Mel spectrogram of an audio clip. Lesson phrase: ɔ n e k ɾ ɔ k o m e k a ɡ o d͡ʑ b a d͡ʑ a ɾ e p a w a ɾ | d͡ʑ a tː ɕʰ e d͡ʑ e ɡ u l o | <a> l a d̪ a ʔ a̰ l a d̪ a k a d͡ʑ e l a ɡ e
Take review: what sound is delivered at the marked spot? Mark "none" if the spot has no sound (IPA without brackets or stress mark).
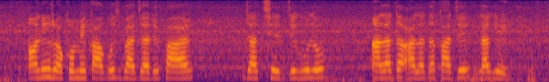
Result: a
